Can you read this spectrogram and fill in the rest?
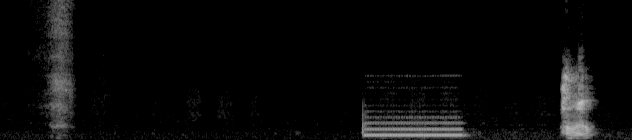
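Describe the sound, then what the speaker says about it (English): A telephone ring tone plays once over a speakerphone, a steady buzzy burst lasting about a second, with brief breathy noises before and after it. "It's ringing."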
